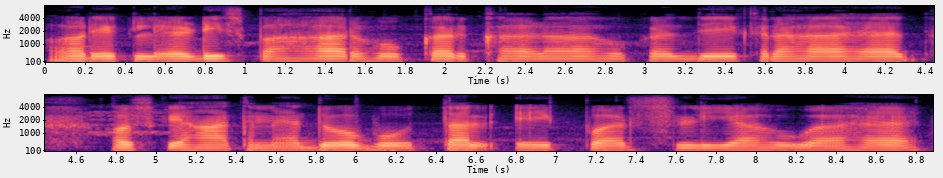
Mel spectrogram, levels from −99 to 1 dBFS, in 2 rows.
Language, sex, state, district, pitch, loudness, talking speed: Hindi, male, Jharkhand, Deoghar, 125 Hz, -20 LUFS, 135 wpm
